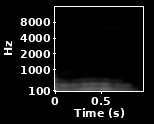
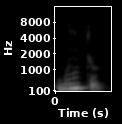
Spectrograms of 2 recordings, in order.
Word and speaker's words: muito: And you see that there is a kind of vibration in this area when you say "MUITO", all right? And the air goes up to your nose, which is why the sound is nasal. You don't have to make it so strong, you can say "MUITO", quickly, but so you can understand think about a cow and do as cows do, all right?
